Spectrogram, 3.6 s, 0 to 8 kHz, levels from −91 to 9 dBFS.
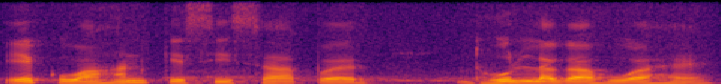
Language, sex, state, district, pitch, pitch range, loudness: Hindi, male, Jharkhand, Ranchi, 140 Hz, 130-155 Hz, -18 LUFS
